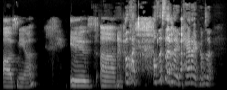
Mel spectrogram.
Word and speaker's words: Osmia: I think the one thing I wish everyone knew about Osmia, other than the fact that it's pronounced Osmia, is...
